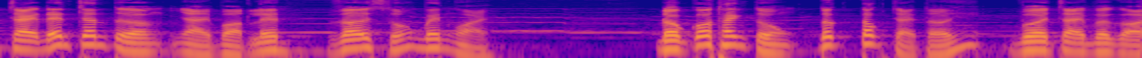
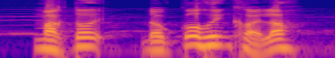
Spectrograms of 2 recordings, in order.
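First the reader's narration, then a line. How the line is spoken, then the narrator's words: Hissing shriek. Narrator (Vietnamese): Nàng rít lên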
